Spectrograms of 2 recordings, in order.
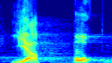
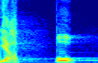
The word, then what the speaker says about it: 얍복: 얍복 이라는 거를 히브리 원어에 좀 더 가깝게 발음하면 야복이에요.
